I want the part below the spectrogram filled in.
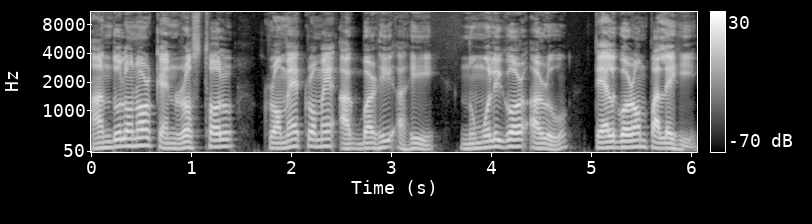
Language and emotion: Assamese, neutral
